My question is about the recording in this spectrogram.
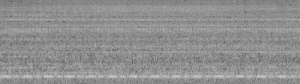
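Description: KitchenAid Classic Plus stand mixer running at a raised speed, its motor giving a steady hum as the whisk beats a mascarpone and egg-yolk cream.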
